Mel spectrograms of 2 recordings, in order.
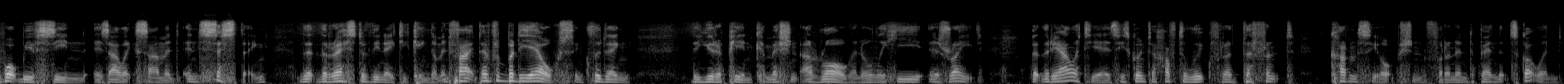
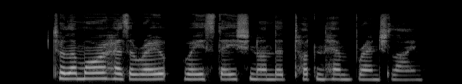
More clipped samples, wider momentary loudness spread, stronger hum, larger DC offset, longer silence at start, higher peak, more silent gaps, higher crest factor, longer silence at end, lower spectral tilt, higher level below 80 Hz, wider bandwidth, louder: neither; first, 14 LU vs 9 LU; neither; neither; second, 0 s vs 0.55 s; first, -8 dBFS vs -16 dBFS; neither; first, 22 dB vs 16 dB; second, 0.05 s vs 0.4 s; first, -3 dB/octave vs -1.5 dB/octave; first, -56 dBFS vs -86 dBFS; first, 15 kHz vs 11.5 kHz; about the same, -29 LUFS vs -31 LUFS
